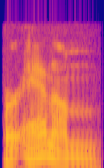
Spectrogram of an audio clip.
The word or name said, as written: per annum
